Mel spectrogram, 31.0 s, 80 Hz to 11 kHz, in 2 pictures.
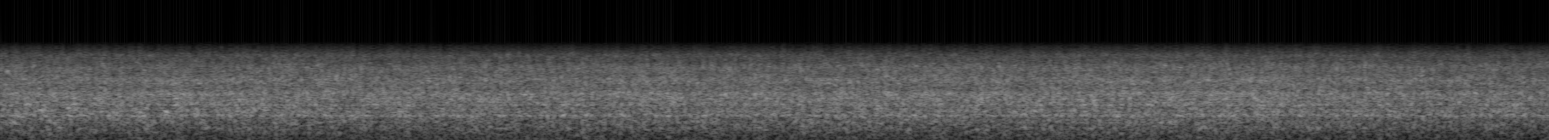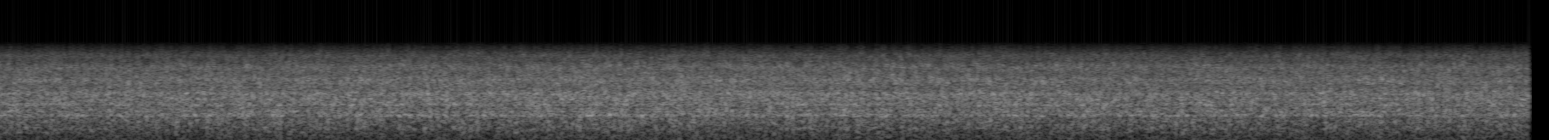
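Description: Steady hiss of static from a Hitachi P-32 portable black-and-white TV's loudspeaker, tuned to a distant Italian VHF channel received by sporadic E, with no programme sound coming through.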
